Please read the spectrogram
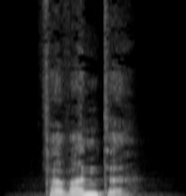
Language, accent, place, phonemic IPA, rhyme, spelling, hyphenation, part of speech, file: German, Germany, Berlin, /fɛɐ̯ˈvantə/, -antə, verwandte, ver‧wand‧te, adjective, De-verwandte.ogg
- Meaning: inflection of verwandt: 1. strong/mixed nominative/accusative feminine singular 2. strong nominative/accusative plural 3. weak nominative all-gender singular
